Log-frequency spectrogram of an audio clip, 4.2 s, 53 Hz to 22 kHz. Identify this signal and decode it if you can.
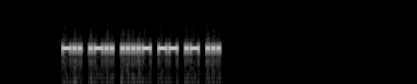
Morse code, heard as a keyed tone, about 46 wpm, 700 Hz. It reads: DL4MAS
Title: DXCC-100 Call Signs - 6 Characters - Repeated 3x - 45wpm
